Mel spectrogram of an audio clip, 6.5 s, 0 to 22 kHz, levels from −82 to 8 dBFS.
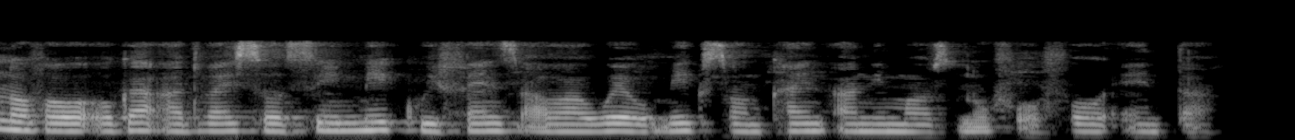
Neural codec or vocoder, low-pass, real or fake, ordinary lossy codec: none; 7.2 kHz; real; AAC, 48 kbps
